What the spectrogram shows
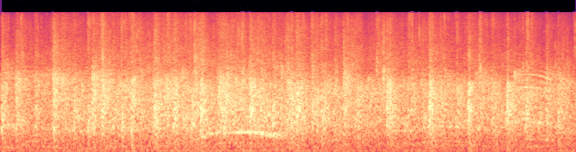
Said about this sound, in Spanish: ¿Cuánto da un aplauso al Señor?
